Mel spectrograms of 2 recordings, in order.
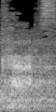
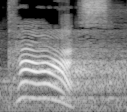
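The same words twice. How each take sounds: First: It is shouted in a deep male voice. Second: It is shouted in a higher female voice.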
